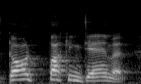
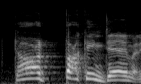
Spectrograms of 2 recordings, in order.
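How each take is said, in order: First: Repeated curse, still raised and loud; a touch less heated mock rage; angry outburst. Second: Loud frustrated curse, pitched up; higher, louder mock rage; angry outburst. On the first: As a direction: quote the swear with mock fury. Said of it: "He says". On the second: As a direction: blurt it like a kid losing it. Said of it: "He's like".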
